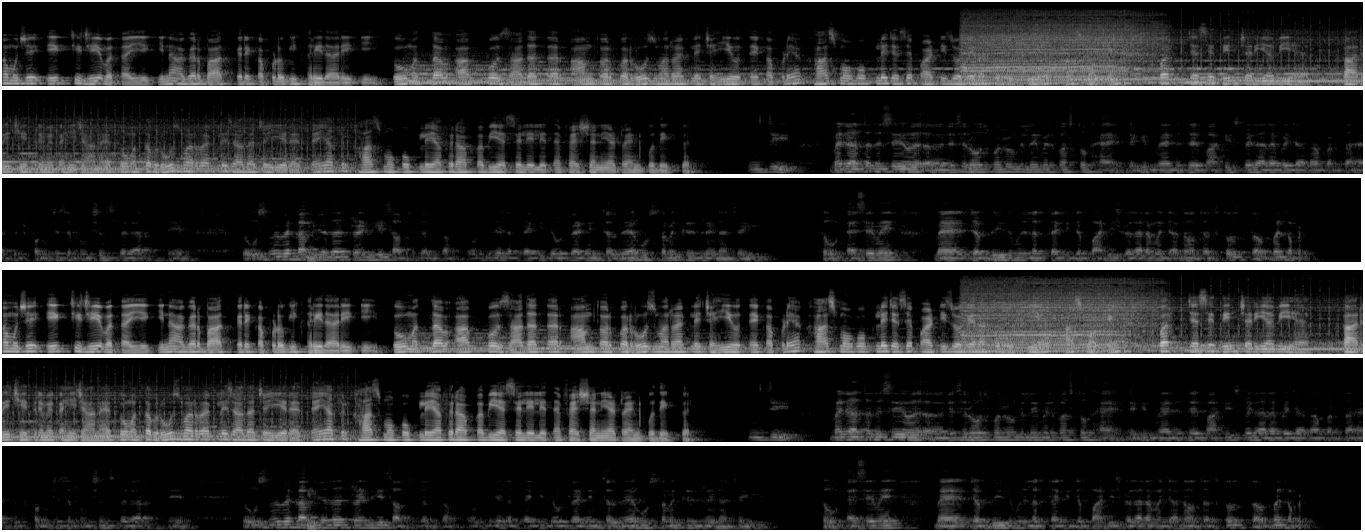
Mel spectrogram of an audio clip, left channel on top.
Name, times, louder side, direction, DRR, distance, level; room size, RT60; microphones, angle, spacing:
voice 1, 0.0-11.2 11.6-13.1 13.4-20.5 30.3-30.4, right 3 dB, 40° right, 12 dB, 0.6 m, -28 dB
sound 1, 4.0-16.6, left 1 dB, 70° left, 1.4 m, -36 dB
sound 2, 9.6-17.2, right 1 dB, ahead, 1.0 m, -33 dB
voice 2, 21.1-34.8 35.4-40.2, equal, 25° left, 2 dB, 3.1 m, -44 dB
9.4 x 6.0 x 7.6 m, 0.43 s
head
